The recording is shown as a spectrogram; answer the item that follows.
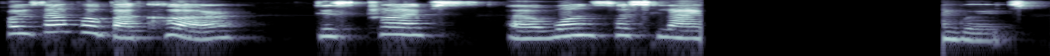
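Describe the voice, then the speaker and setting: Woman lecturing with frequent pauses. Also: on the high side, big pitch swings, a bit bright, rough recording. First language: Persian. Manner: halting, many fillers, explains step by step. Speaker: university lecturer. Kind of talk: online lecture.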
